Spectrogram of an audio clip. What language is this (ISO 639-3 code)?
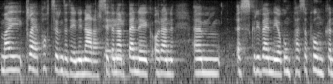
cym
